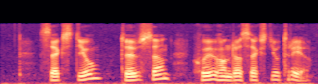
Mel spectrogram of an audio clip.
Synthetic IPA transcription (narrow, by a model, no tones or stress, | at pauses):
sɛkst̪ɪʊ | t̪ʰʉ̟ːsənɧʉ̟ːɦɵnd̪ɾasɛkst̪ɪʊt̪ʰɾḛː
